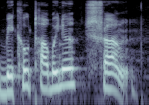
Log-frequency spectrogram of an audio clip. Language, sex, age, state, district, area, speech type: Bodo, male, 30-45, Assam, Chirang, urban, read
